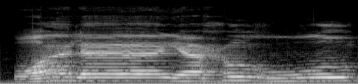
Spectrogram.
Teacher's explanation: وَلَا يَحُضُّ، واو کو بغیر کھینچے پڑھنا ہے، لام کے بعد الف مدہ ہونے کی وجہ سے لام کو ایک الف کی مقدار کھینچیں گے، یا کو بغیر کھینچے پڑھیں گے، ہا کو صاف کر کے گلے سے نکالیں گے · ضاد پر تشدید ہونے کی وجہ سے تھوڑا ٹھہراؤ کریں گے، اور ضاد کو موٹا کر کے پڑھیں گے، اس لیے کہ ضاد موٹے حروف میں سے ہے، اور ضاد کو بالکل بھی نہیں کھینچنا ہے۔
